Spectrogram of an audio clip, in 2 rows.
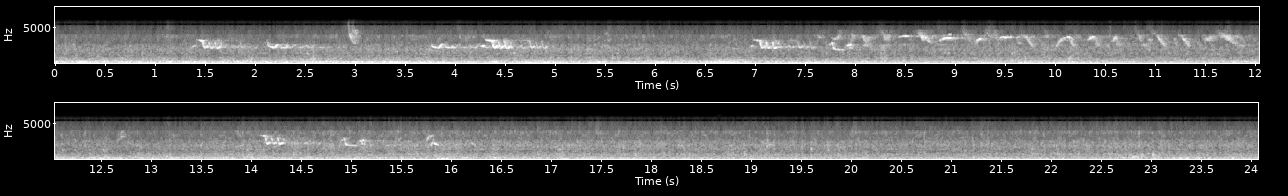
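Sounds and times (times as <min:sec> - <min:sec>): low outdoor rumble: 0:00.0 - 0:24.0
small birds chirping: 0:01.0 - 0:05.6, 0:06.6 - 0:12.8, 0:13.8 - 0:16.4.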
